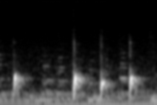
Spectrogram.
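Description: Playful background music of short, bubbly plop-like notes, four of them, over a low steady hum.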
